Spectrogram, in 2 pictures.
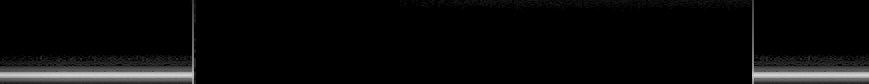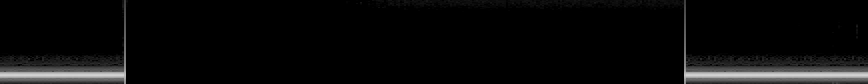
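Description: A telephone ringback tone plays while a call is placed, three steady mid-pitched beeps, each lasting just over a second and separated by long silent gaps.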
